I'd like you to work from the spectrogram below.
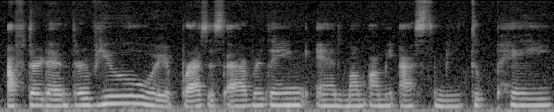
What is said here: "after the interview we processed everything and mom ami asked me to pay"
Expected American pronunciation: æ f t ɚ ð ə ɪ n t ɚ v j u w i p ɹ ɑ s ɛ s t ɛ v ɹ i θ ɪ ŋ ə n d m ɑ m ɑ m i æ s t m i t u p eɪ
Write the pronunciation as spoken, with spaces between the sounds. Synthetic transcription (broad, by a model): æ f t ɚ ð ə ɪ n t ɚ v j u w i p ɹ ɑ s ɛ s ɛ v ɹ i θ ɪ ŋ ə n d m ɑ m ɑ m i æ s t m i t u p eɪ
